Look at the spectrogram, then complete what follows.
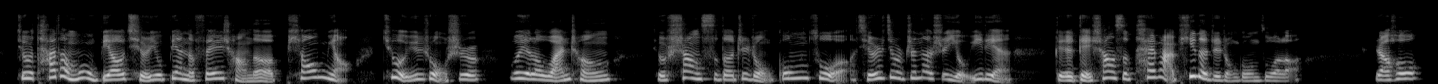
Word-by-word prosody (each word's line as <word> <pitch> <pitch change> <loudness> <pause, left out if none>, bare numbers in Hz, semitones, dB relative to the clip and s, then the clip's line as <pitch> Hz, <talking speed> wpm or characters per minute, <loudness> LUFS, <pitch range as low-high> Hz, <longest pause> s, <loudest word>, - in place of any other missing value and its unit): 就 280 - 0
是 280 - +4
它 320 +5 +1
的 370 -1 +3
目 255 -2 +3
标 220 +3 +4
其 245 0 -7
实 190 -4 +2
又 225 +1 +2
变 260 +2 -1
得 185 - 0
非 250 +8 +1
常 145 - -5
地 145 -3 -1
飘 295 0 -3
渺， 300 -8 -1 0.3
就 330 - 0
有 - - +4
一 215 +7 -1
种 240 0 +1
是 225 -2 0 0.3
为 275 -1 +3
了 235 -3 +3
完 195 +2 +3
成 205 -2 -2 0.4
就 205 - 0
上 290 +4 -1
司 250 -1 -7
的 215 -1 -1
这 250 +4 -4
种 190 +1 -1
工 280 +3 0
作， 260 -6 -1
其 225 - +1
实 260 +5 +3
就 300 0 -1
真 290 +3 -3
的 290 -2 -3
是 235 -3 -5
有 190 - -1
一 245 - -1
点 230 -3 -1 0.4
给 185 -2 +3
给 175 -2 +3
上 295 +9 +1
司 260 -3 -1
拍 320 +6 0
马 - - +2
屁 380 0 +5
的 310 - +6
这 195 -5 0
种 165 -2 -7
工 165 0 -6
作 175 -1 -5
了。 165 0 -8 0.7
然 210 -2 +2
后 260 +2 +1
240 Hz, 240 characters per minute, -23 LUFS, 200-280 Hz, 0.7 s, 的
